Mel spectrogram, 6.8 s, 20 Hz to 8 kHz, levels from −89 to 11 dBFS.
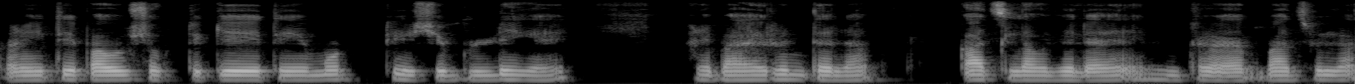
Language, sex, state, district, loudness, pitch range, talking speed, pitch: Marathi, male, Goa, North and South Goa, -28 LUFS, 120-125 Hz, 160 wpm, 120 Hz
